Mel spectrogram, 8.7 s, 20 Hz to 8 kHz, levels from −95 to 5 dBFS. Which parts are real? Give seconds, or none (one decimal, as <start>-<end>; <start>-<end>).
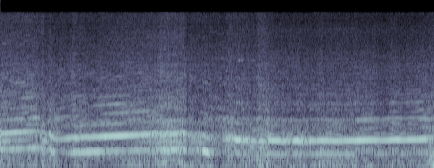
0.0-3.0; 5.0-5.6; 6.2-8.7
